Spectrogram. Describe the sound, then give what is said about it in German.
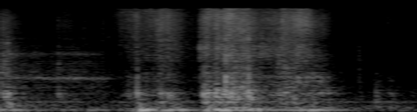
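A knife chops rapidly against a cutting board, dicing an onion into small cubes in a quick series of crisp taps in an uneven rhythm, heard on its own without any talking. “Ich schneide mein Zwiebelchen in kleine Würfelchen.”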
